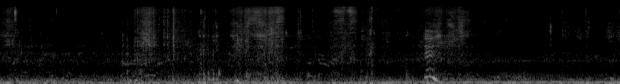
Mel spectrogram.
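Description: A plastic fork scraping and rustling food in a takeout container, in soft scratchy bursts over a steady low hum inside a vehicle. A short falling pitched sound comes about four seconds in.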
